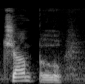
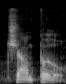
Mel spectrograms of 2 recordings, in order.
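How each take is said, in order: First: The stress is on the first syllable. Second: The stress is on the last syllable. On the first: The speaker calls it wrong. "don't stress the next to last vowel, don't say champú" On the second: The speaker calls it right. "stress me, champú"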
